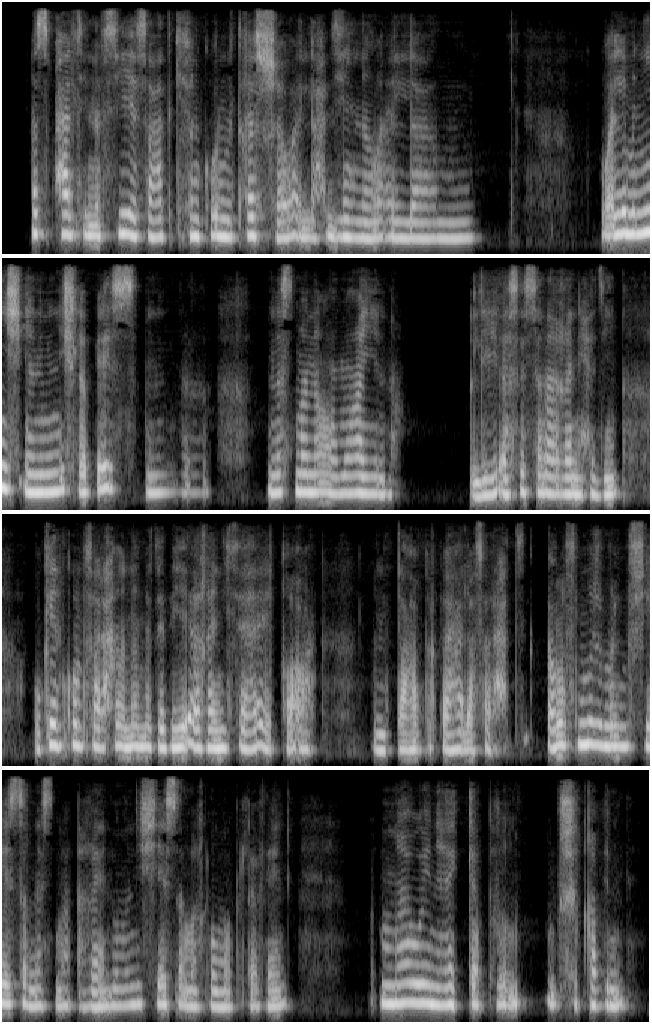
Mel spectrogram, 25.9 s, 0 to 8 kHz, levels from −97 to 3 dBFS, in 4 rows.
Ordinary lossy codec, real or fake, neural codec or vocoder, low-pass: MP3, 48 kbps; fake; codec, 24 kHz, 6 kbps, HILCodec; 7.2 kHz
